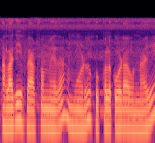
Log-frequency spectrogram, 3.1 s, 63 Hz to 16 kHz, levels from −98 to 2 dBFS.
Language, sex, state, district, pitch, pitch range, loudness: Telugu, male, Andhra Pradesh, Guntur, 120 Hz, 115-135 Hz, -19 LUFS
